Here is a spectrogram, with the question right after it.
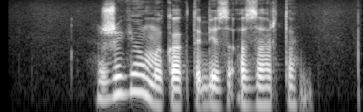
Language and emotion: Russian, sad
